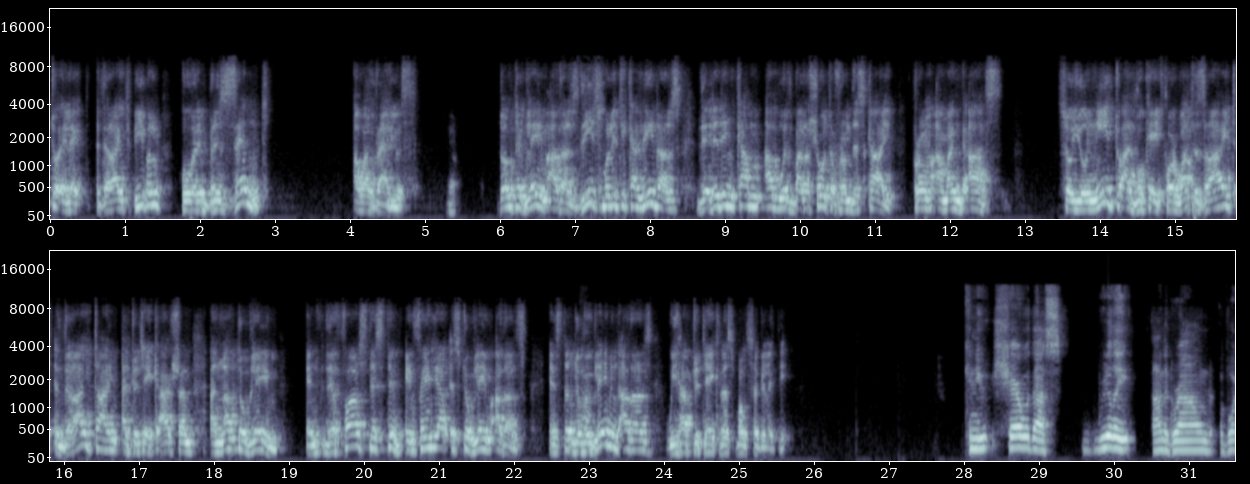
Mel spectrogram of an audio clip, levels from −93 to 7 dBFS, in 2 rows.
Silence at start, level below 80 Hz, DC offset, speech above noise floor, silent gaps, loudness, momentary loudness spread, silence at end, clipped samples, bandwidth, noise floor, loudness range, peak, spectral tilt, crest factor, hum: 0 s; -60 dBFS; under 0.1%; 60 dB; none; -17 LUFS; 8 LU; 0 s; under 0.1%; 12.5 kHz; -76 dBFS; 6 LU; 0 dBFS; -6.5 dB/octave; 18 dB; none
